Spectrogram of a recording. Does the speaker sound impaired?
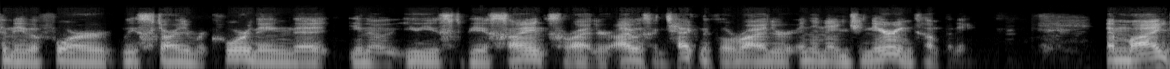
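Yes: cleft palate; present since childhood.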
